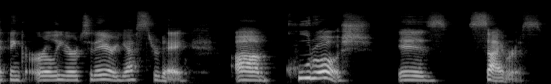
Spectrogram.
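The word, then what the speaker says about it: کوروش: earlier today or yesterday, Kurosh is Cyrus, right? So the proper pronunciation of Cyrus the Great, who's the founder of the Persian Empire, in Persian, it's Kurosh.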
